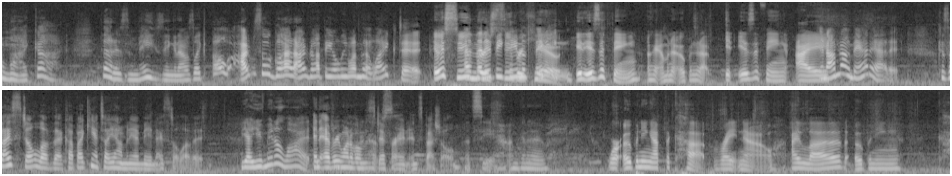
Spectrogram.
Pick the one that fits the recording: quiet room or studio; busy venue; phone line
busy venue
